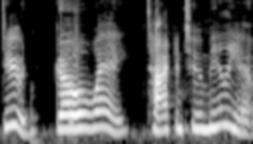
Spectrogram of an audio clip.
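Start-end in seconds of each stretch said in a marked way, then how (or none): none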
